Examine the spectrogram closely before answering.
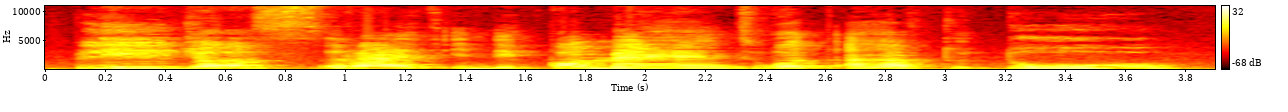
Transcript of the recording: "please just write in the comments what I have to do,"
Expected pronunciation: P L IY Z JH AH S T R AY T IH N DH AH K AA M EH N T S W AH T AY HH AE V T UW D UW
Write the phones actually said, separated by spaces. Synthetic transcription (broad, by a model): P L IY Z JH AH S T R AY T IH N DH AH K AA M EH N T W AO T AY HH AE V T UW D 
